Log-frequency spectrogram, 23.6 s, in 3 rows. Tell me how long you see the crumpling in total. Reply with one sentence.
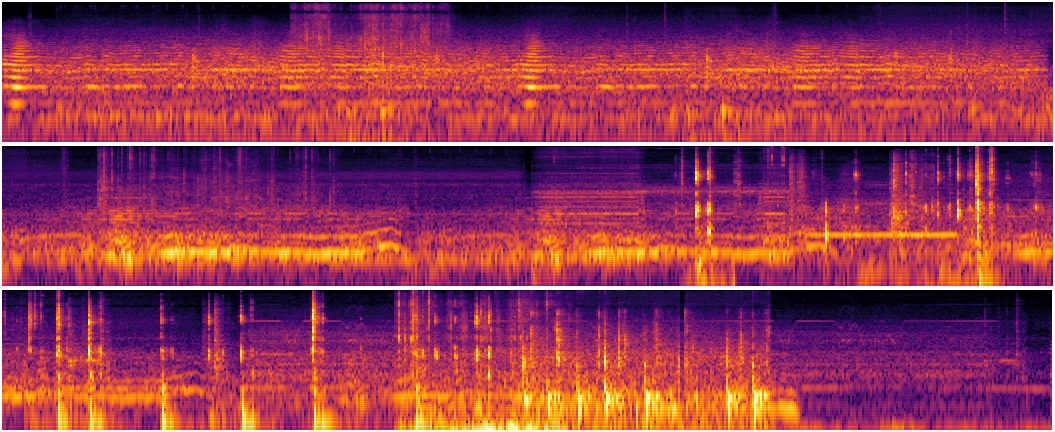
The crumpling can be heard for 4 seconds in total.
